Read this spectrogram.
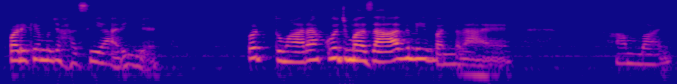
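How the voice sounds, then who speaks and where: A woman's voice: mid-range voice, slight background noise. A young woman hosting a casual live stream, chatting and laughing as she reads out and answers viewer comments. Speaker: livestream host.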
